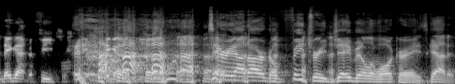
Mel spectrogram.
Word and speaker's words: Terrion: no no look look you said it wrong tyion Arnold Walker Hayes jaylor mural are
